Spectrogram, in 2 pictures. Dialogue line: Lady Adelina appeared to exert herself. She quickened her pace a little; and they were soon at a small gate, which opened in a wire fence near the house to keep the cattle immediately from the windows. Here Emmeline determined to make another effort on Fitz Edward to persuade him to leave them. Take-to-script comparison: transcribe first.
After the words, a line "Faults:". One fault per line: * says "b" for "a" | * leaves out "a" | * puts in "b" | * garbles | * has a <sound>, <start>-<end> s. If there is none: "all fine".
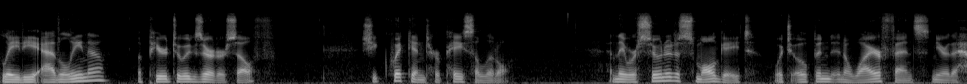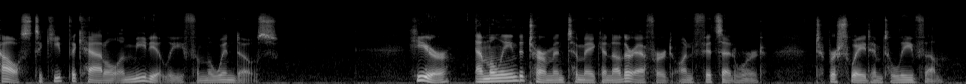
Lady Adelina appeared to exert herself. She quickened her pace a little; and they were soon at a small gate, which opened in a wire fence near the house to keep the cattle immediately from the windows. Here Emmeline determined to make another effort on Fitz Edward to persuade him to leave them.
Faults:
all fine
